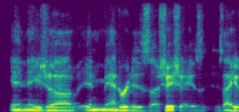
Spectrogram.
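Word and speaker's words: 谢谢: from my time in asia in mandarin is shayshe is that you say thank you yeah yeah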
